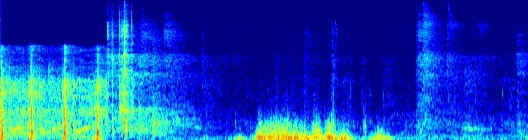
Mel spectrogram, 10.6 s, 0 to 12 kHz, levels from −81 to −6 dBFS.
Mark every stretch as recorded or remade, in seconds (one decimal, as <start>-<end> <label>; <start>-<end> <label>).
0.0-1.6 recorded; 1.6-2.7 remade; 2.7-10.6 recorded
